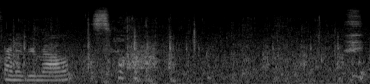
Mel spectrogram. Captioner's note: laughs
